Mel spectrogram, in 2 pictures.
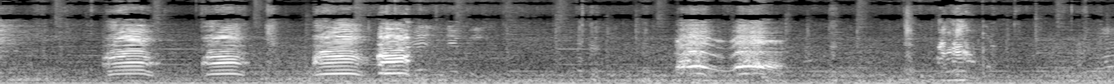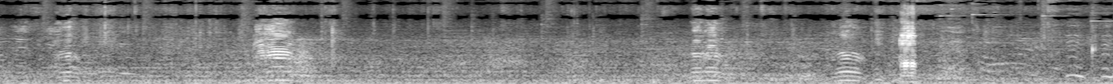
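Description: A domestic goose honking, about ten nasal calls in runs of two or three with gaps between them.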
